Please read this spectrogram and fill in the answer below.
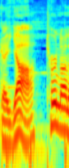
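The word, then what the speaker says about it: ㅑ: This vowel is pronounced ya like the ya sound in the word yan.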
